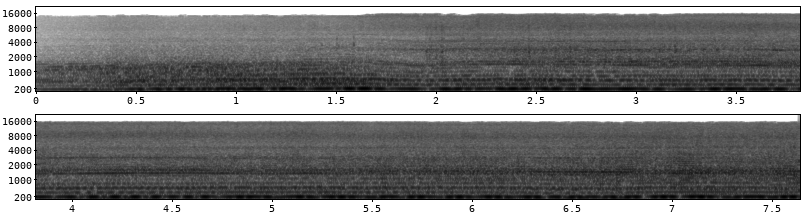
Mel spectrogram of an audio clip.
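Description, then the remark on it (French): A drone's motors spin up with a rising buzzing whine, then settle into a loud, steady droning hum with layered tonal harmonics as it flies, with no voices. “Donc là, le drone est en l'air.”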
